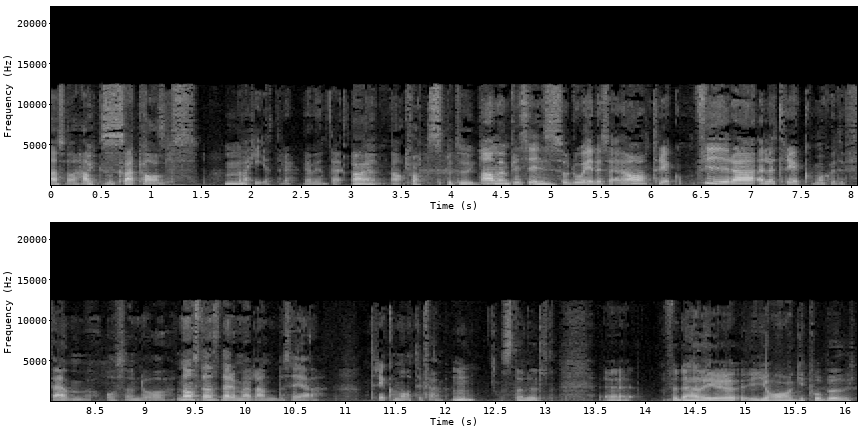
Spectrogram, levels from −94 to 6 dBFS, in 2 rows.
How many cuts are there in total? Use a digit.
1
